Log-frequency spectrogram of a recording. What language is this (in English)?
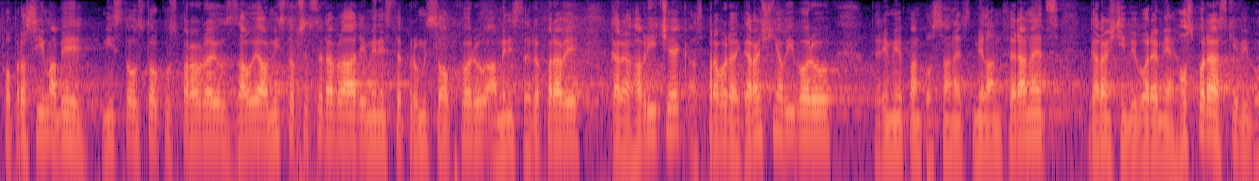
Czech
